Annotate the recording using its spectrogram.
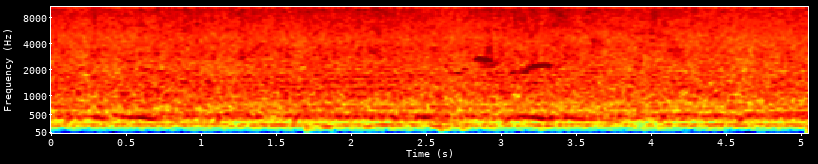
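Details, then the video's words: Continuous natural buzzing of bees, a thick droning hum layered in low harmonic bands, with a couple of brief higher insect whines passing over the steady swarm noise. "bees therapy relaxing natural buzzing sound"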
